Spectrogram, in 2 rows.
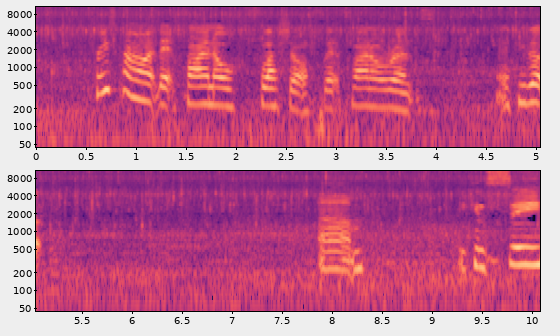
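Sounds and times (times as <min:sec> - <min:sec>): soapy water trickling and dripping: 0:00.0 - 0:10.0.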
